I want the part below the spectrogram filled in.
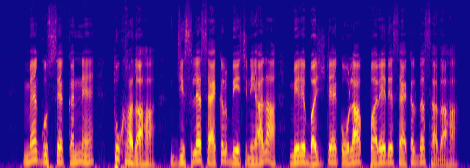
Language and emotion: Dogri, angry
